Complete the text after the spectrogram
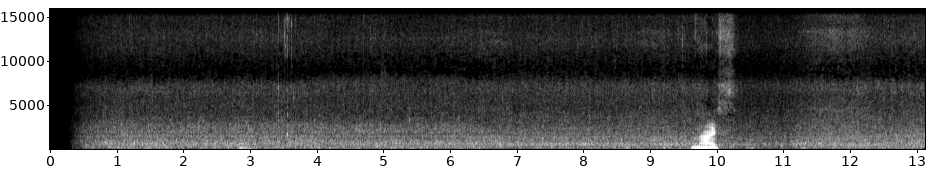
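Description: Water trickles steadily over stones.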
